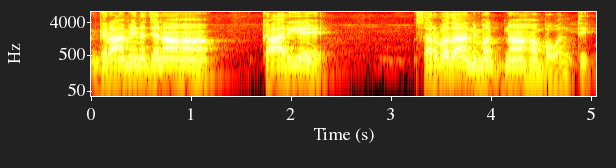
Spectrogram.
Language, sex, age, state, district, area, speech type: Sanskrit, male, 30-45, Telangana, Narayanpet, urban, spontaneous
